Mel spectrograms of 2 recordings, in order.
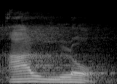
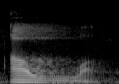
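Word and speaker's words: الله: Jadi dibacanya Allah, bukan Allah, bukan Allo, tapi Allah.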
